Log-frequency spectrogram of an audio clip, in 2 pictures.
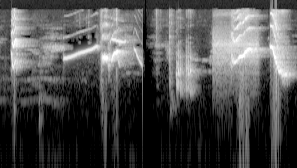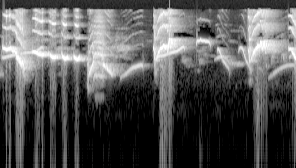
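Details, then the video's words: Oriental magpie-robin singing in the afternoon as a lure: soft rising whistles building into loud, fast mixed phrases of slurred whistles, clicks and harsh notes. "SUARA PIKAT BURUNG KACER GACOR NGEPLONG SORE, MEMANCING KACER BAHAN AGAR LEKAS BUNYI NYAUT & GACOR!"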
